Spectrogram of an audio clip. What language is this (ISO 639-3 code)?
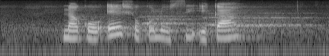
sot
